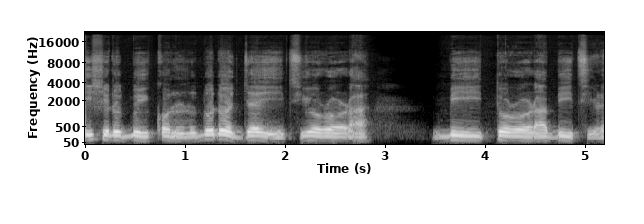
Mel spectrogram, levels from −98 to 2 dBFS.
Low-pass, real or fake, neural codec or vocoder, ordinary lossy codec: 19.8 kHz; fake; vocoder, 44.1 kHz, 128 mel bands, Pupu-Vocoder; none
